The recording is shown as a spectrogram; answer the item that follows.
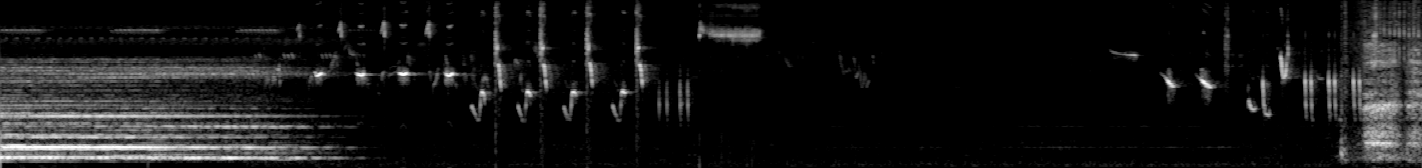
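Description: A soft ambient music drone fading out over the first few seconds, then small birds chirping in short, repeated downward notes. A gap of near silence follows, then a few more chirps, and near the end a loud clatter of metal pots and dishes begins.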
